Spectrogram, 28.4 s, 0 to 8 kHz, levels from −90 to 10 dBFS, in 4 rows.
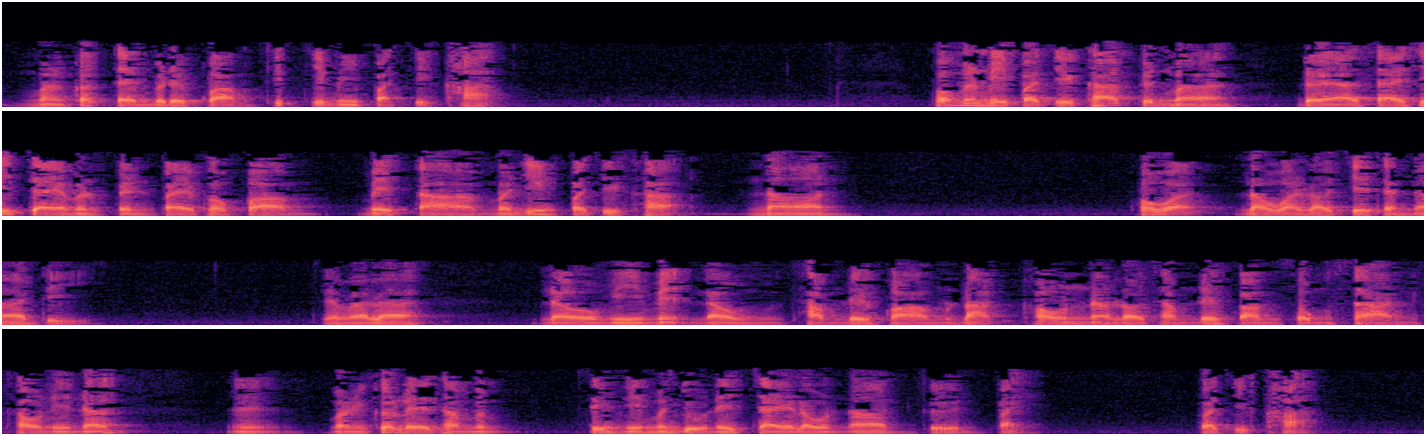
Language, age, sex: English, 60-79, male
